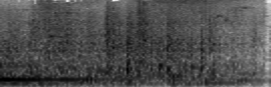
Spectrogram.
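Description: Electric commuter train moving alongside the platform, its wheels clattering on the rails, with a steady squeal in the first moment. The sound fades away near the end.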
